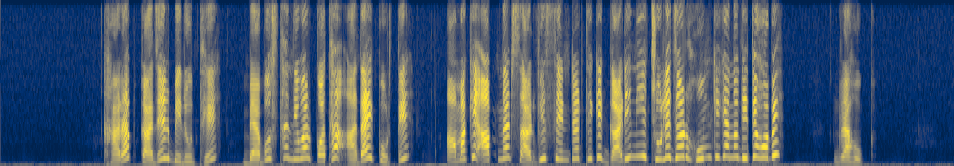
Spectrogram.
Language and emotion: Bengali, disgusted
